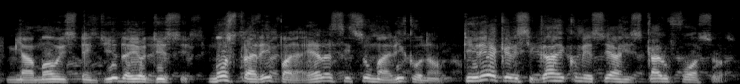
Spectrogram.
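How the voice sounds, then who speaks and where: A man with a Brazilian accent interpreting a sermon line by line, steady and faithful. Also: mid-range voice, fairly quick, few pauses.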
